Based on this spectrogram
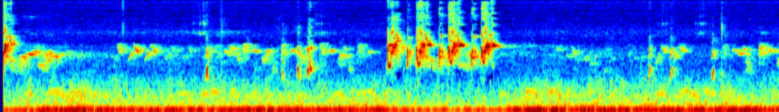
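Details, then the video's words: Bulbul singing nonstop in the style called tak janah, tor sayyad (wing-clap, hunter style): scratchy chirps and warbled notes, with sharp clicks and a loud burst of rapid chatter midway over a steady low hum. "طك جناح بلبل طور صياد بدون توقف"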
